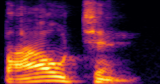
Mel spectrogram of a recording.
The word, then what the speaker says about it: Bouton: and EVC that says you pronounce that not botin but Bouton Bouton well EVC I bow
